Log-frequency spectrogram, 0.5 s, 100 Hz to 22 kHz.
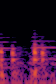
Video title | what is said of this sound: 퀴즈쇼 제주야 놀자 87화 | 이거는 투명한 소리야. 아주 잘 익은 수박이야.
